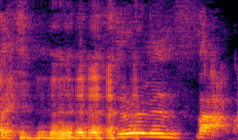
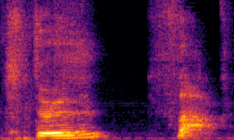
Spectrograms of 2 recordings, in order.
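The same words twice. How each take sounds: First: Slow, thick-tongued name; big tongue voice. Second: Slow, thick-tongued name, rising; big tongue voice. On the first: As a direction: mumble it through a big tongue. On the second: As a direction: drag it out through a big tongue. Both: Retold or imitated. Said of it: "the one with the big tongue".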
